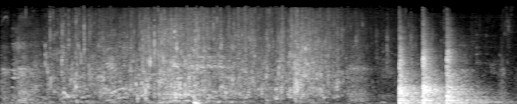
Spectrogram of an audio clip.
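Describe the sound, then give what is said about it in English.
Water pours and splatters steadily, a continuous hissing trickle that ends in a few louder, sharper splashes. “Did you get some water on you?”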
